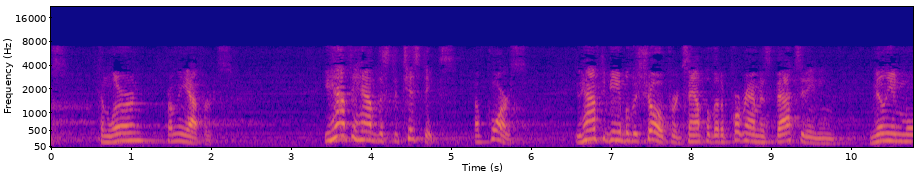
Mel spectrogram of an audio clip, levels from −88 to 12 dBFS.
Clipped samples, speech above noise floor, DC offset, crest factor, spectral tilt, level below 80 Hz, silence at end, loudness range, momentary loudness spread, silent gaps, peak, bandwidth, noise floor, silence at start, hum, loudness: under 0.1%; 26 dB; under 0.1%; 20 dB; -4 dB/octave; -66 dBFS; 0 s; 3 LU; 19 LU; none; -8 dBFS; 7.2 kHz; -54 dBFS; 0 s; none; -27 LUFS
